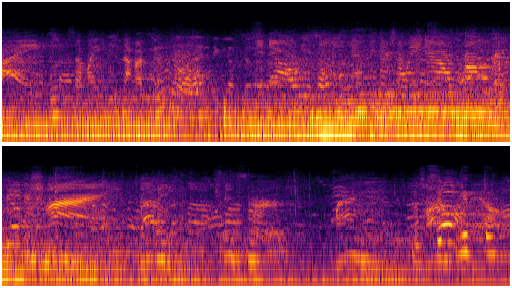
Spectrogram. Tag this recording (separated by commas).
Speech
